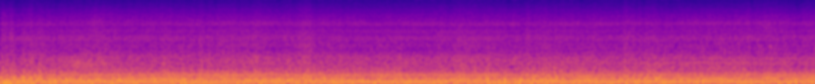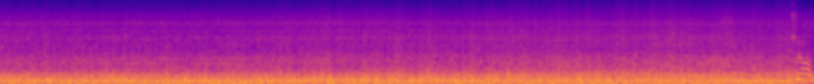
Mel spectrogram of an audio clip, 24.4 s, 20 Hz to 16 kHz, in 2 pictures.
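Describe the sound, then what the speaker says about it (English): Steady wind roar buffets the microphone while riding a Royal Enfield Interceptor 650 motorcycle on a dull day, a continuous low rumble with engine drone underneath, loud and unbroken throughout. "Windy on here."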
